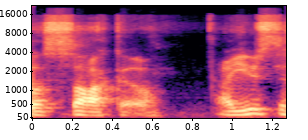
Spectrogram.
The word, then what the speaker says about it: Sako: oh nice do you pronounce it do you pronounce it Seiko or Sako I now call it Sako I used to say Seiko yeah it's a Finnish brand right so they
